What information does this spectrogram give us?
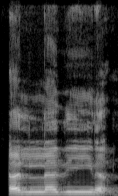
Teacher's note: الذین، حمزہ کو لام کے ساتھ ملانا ہے، لام کے اوپر تشدید دور دیں گے، ذال کو یا کے ساتھ ملانا ہے، یا مدہ ایک مقدار میں کھینچیں گے، ذال کو باریک ادا کریں گے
